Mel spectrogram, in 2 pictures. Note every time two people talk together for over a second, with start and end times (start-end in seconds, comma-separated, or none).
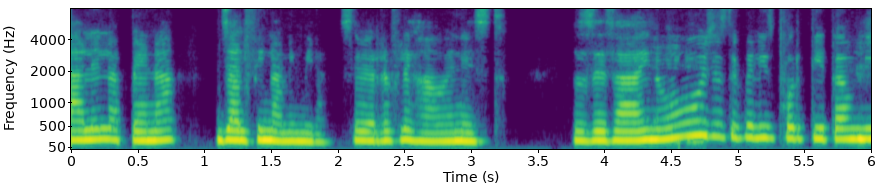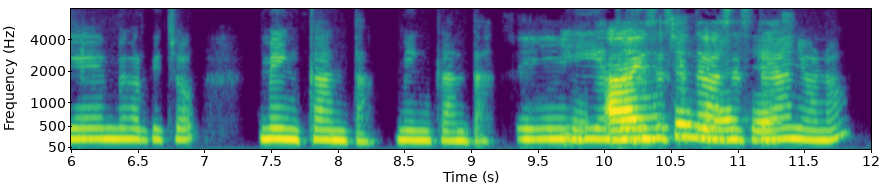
9.6-11.5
